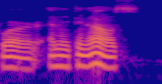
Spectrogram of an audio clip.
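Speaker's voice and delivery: ordinary delivery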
